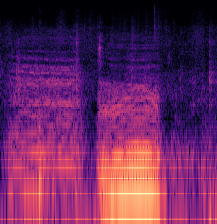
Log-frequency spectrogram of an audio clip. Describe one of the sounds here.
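A cow moos loudly and long, close by.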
